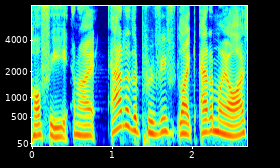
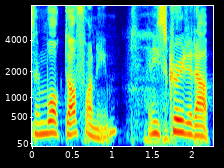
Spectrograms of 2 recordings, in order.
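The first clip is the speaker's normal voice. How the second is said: ordinary delivery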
